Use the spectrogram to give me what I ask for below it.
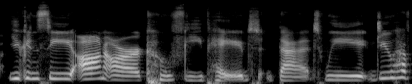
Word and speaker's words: Ko-fi: You can donate or subscribe through our new Ko-fi, where you can buy us a coffee.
